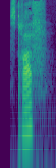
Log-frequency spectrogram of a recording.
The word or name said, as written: STRAFFES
